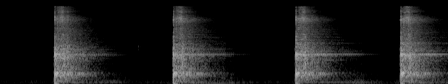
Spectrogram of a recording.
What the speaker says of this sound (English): well, let me just shoot this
